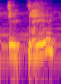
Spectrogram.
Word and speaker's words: été: And then we have E as in été, that is summer.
